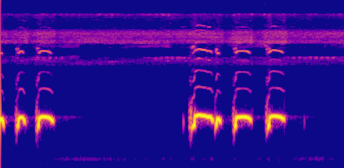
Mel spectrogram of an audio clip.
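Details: Zebra dove song for teaching a new bird: a pair of soft rolling coos, then a faster run of four similar mellow notes, all at the same mid pitch, against silence.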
